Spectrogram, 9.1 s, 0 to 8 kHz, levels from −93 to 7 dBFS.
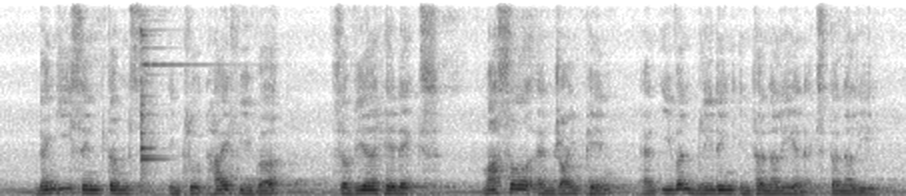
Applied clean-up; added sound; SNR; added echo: none; Tools; 19 dB; reverberation time 1.6 s.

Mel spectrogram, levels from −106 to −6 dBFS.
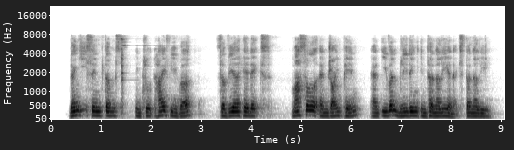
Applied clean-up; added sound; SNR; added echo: neural mask model DeepFilterNet 3.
